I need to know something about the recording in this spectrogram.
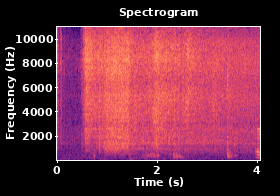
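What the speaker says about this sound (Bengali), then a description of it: "এইখানে পেঁয়াজ ভাজা হইতেছে" Onions sizzle and hiss in a hot pan after a quiet start, with occasional scrapes and taps of stirring breaking through.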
